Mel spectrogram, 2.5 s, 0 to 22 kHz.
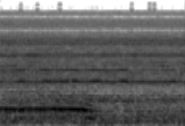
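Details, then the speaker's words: Water softener control valve with 9 years of salt-water drip, rinse skipped: steady small-motor whir with a faint gear tone easing off at the end as the disc turns, advancing to fill. Normal. "Okay, now you can see it's going to start filling. The motor's turning. You can hear that, all the gears turning, that little metal disc."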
